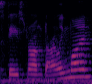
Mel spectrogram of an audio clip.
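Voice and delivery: normal talking voice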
